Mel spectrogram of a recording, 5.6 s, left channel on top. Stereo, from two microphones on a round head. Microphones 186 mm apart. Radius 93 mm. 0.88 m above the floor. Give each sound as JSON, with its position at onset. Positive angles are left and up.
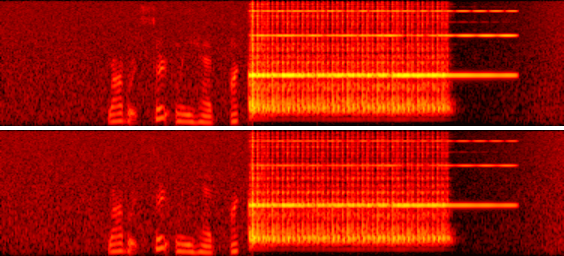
{"t": 1.1, "sound": "a woman speaking", "side_deg": 30}
{"t": 2.5, "sound": "a phone ringing", "side_deg": 25}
